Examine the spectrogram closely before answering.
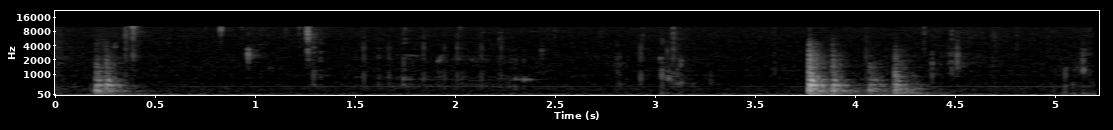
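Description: food or drink, sipping tea

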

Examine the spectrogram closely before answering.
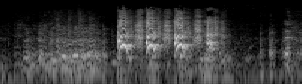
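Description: animal, dogs barking

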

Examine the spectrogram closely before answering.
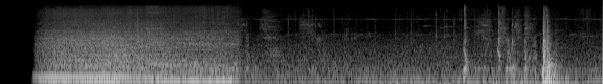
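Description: household object, door closing

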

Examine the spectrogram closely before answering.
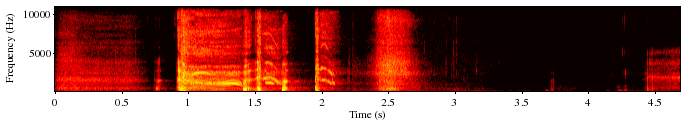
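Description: human body sound, coughing

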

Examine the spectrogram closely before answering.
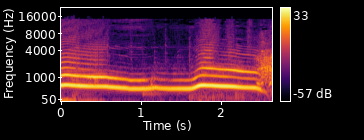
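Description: sound effect, coyote howl

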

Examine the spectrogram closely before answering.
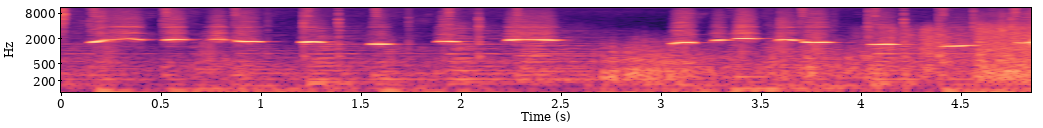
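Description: human body sound, distant whistling

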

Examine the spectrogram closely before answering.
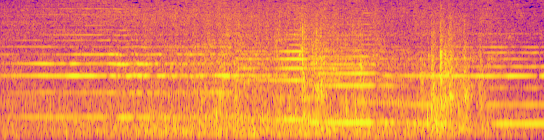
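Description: vehicle, train running on rails

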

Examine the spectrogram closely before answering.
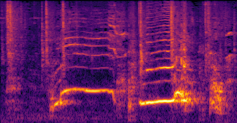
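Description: animal, dog growling and whimpering

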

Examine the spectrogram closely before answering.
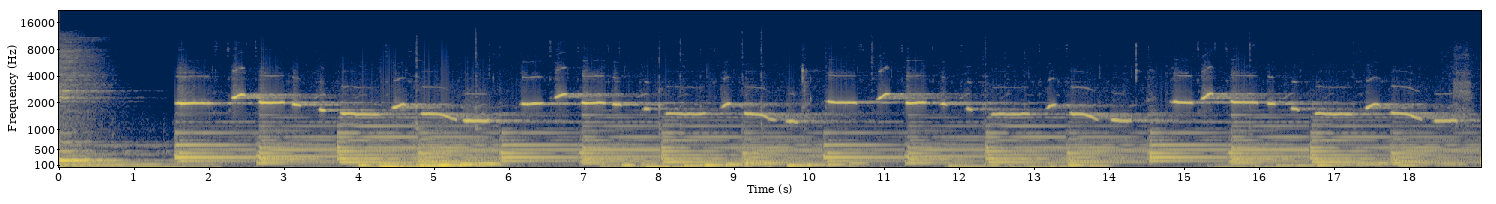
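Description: whistled melody

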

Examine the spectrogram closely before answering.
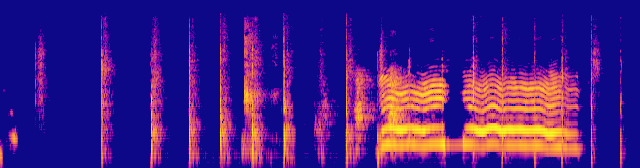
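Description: human body sound, slow hand clapping

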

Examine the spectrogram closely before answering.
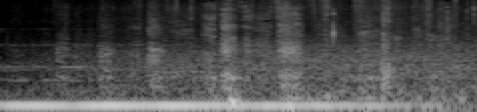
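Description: animal, dog panting

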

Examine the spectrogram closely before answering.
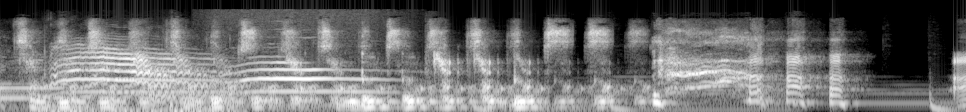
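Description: animal, cat meowing

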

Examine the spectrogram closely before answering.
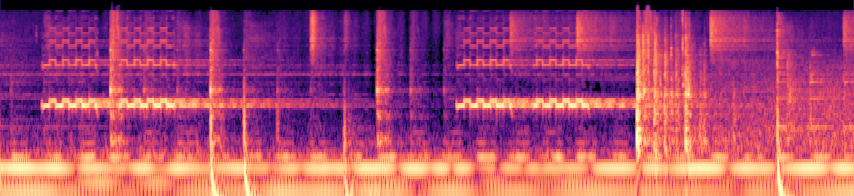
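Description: signal or alarm, telephone ringing

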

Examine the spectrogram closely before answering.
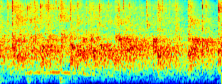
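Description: crowd, audience applause and cheering

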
